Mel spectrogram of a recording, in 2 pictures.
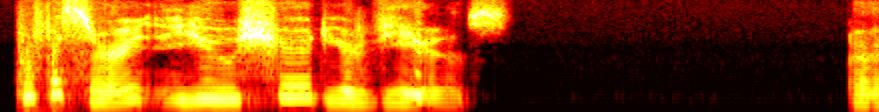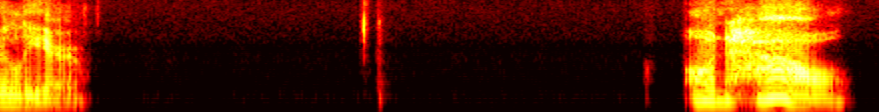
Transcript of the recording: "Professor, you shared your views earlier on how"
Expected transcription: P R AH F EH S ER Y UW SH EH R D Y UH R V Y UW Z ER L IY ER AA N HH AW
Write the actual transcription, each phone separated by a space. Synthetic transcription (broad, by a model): P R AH F EH S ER Y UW SH EH R D Y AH R V Y UW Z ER L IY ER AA N HH AW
